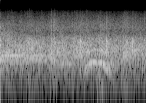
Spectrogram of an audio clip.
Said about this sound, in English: You can clap. That's pretty good.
